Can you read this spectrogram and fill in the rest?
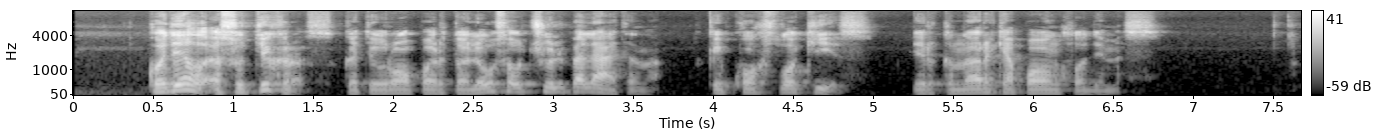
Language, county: Lithuanian, Utena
